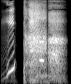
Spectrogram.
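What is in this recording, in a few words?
damaged, Japanese; saki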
